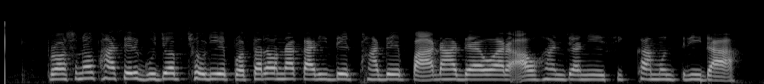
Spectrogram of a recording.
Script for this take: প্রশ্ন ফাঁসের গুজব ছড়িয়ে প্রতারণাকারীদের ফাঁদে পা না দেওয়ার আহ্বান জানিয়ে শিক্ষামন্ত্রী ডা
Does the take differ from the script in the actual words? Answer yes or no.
no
